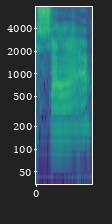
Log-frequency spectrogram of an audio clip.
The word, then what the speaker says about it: Shab: I don't know if it's Shab. I'm from Chicago, so I pronounce everything with like a like Shab, but I think it's actually Shab.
